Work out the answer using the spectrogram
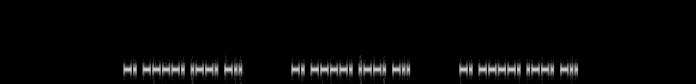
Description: Morse code, heard as a keyed tone, about 52 wpm, 700 Hz. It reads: N9PD N9PD N9PD
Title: USA Call Signs - 4 Characters - Repeated 3x - 50wpm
